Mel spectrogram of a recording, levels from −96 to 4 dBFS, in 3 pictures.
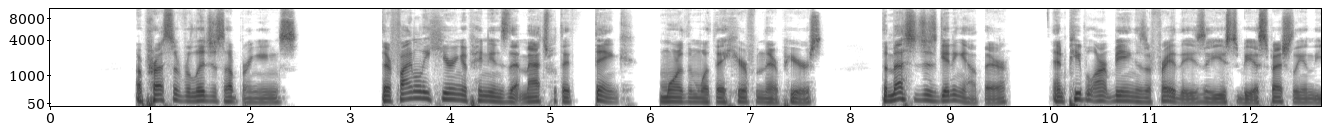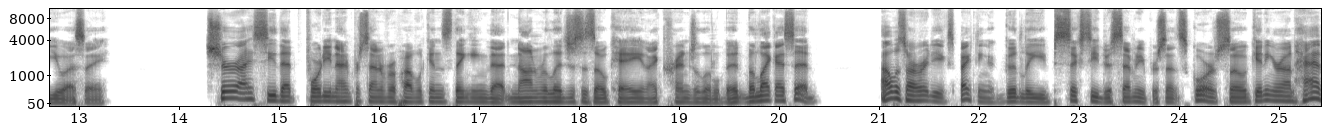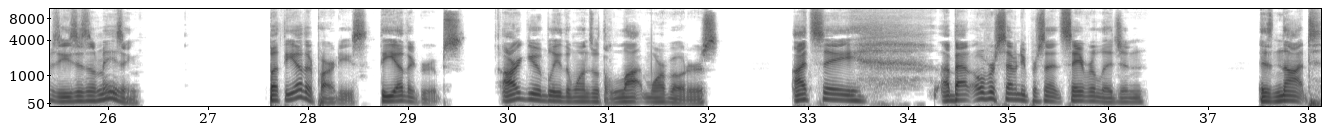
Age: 30-49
